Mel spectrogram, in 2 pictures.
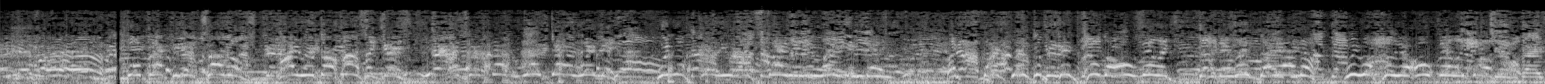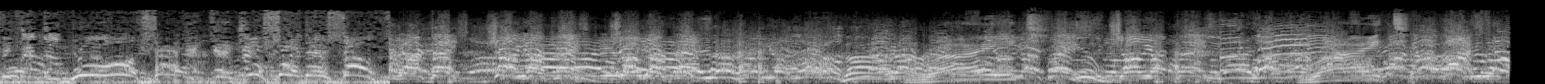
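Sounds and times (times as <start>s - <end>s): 
laughter: 0.0s - 30.5s
crowd yelling and screaming at a protest: 0.0s - 30.6s
speech: 9.6s - 30.5s.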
